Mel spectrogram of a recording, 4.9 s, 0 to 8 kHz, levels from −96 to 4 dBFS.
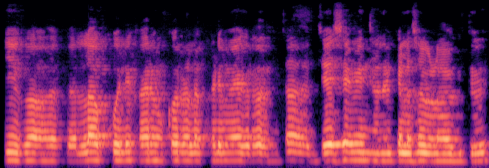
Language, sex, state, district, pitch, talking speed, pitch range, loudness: Kannada, male, Karnataka, Bellary, 140 Hz, 135 wpm, 135-145 Hz, -17 LUFS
